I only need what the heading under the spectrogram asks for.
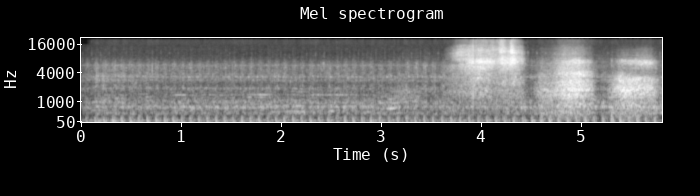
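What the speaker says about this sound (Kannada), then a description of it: "ಇಲ್ಲಿ ನೋಡಿ, ಚಳಿಗೆ ಇಂಜಿನ್ ಬಿಡ್ತಾವ್ರು ಹುಡುಗರು" Motorcycle engines idle in freezing cold at Changla Pass in Ladakh, a loud, steady low rumble with rapid even pulsing, and a brief rise in revs near the end.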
